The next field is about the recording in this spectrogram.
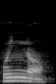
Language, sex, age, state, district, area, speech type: Assamese, female, 18-30, Assam, Nagaon, rural, read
